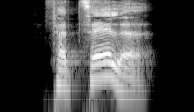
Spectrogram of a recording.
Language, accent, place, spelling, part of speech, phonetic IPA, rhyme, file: German, Germany, Berlin, verzähle, verb, [fɛɐ̯ˈt͡sɛːlə], -ɛːlə, De-verzähle.ogg
- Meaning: inflection of verzählen: 1. first-person singular present 2. first/third-person singular subjunctive I 3. singular imperative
